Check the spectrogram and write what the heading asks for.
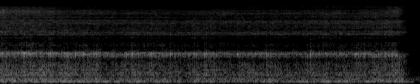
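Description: A steady hiss with a faint high tone running through it, cut off suddenly at the very end.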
